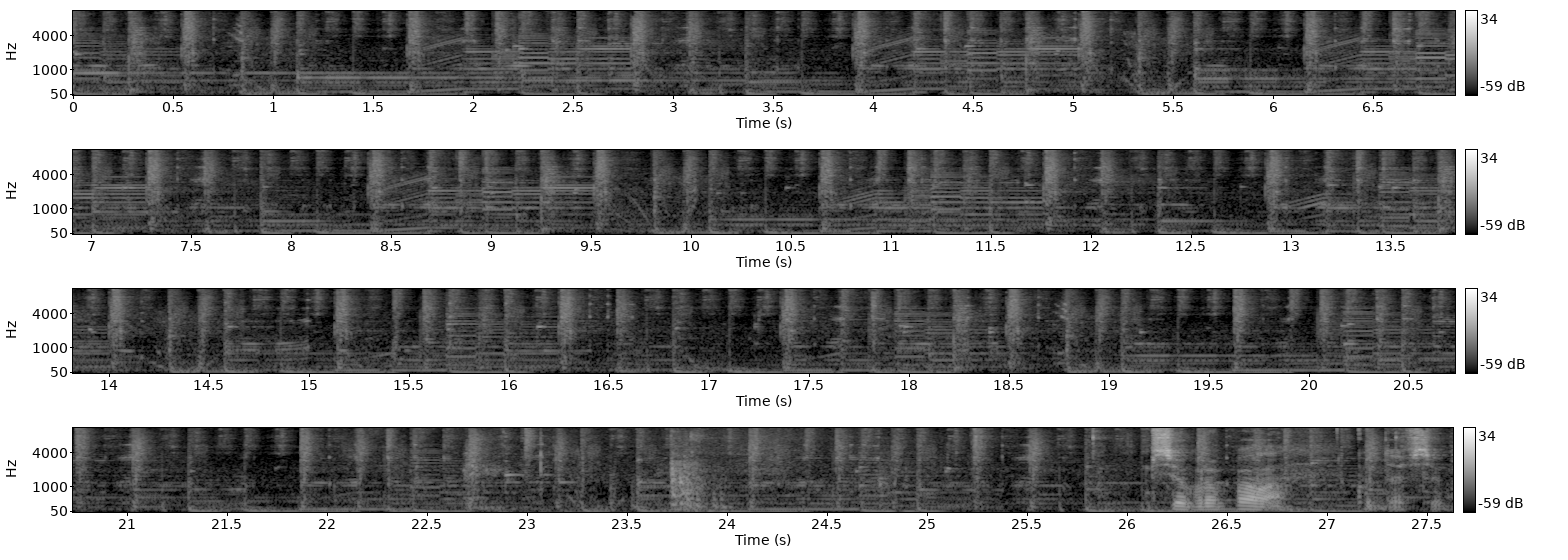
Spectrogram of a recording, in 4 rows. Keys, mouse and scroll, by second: 25.2-27.3 drag.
